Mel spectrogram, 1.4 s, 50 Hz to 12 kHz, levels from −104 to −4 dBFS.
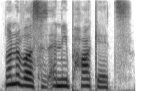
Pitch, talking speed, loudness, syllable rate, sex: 240 Hz, 250 wpm, -19 LUFS, 6.5 syllables/s, female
